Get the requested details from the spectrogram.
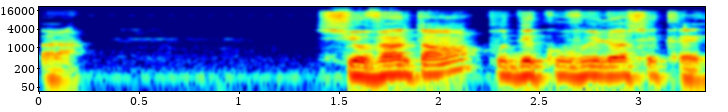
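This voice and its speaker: On a very clean recording with a silent background, a man speaks at medium pitch in a somewhat breathy voice. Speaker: YouTuber reviewing books. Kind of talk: casual book review monologue. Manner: slow; hesitant, many filler sounds.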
